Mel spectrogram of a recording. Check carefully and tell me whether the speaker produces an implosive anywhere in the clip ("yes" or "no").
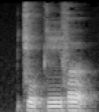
no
